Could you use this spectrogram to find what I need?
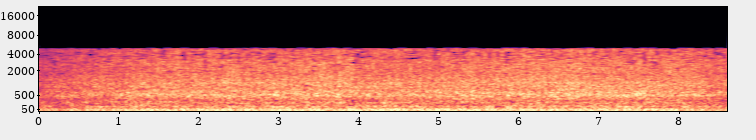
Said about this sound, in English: It's raining here, so I hope you can still hear.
